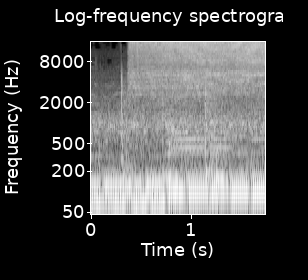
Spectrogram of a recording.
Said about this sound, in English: Where am I spraying? Where have I missed?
